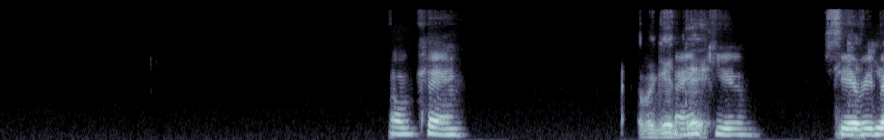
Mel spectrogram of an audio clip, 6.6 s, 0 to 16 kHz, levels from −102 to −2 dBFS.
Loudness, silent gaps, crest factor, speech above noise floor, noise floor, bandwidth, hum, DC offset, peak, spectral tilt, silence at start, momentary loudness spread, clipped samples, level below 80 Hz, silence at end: -27 LUFS; none; 22 dB; 61 dB; -86 dBFS; 12.5 kHz; none; under 0.1%; -8 dBFS; -6.5 dB/octave; 2.9 s; 15 LU; under 0.1%; -60 dBFS; 0 s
